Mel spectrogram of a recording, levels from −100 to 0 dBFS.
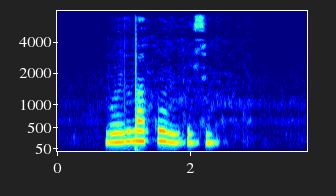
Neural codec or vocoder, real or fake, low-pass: codec, 16 kHz, 16 kbps, FreqCodec, smaller model; fake; 7.2 kHz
